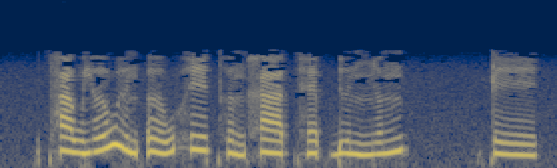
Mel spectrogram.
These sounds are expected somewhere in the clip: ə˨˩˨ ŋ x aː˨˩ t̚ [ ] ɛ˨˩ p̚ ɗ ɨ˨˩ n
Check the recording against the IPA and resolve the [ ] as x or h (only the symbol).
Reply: h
